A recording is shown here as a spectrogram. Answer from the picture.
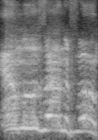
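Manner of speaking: high, loud imitation of kids; excited kids. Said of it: "they'd be like".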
